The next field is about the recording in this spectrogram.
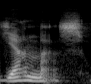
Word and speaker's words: llamas: En als je twee L'en naast elkaar hebt samen, dan spreek je die uit als J. Bijvoorbeeld in de vraag Como te llamas? Hoe heet je? Llamas schrijf je met twee L'en, maar je zegt je.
